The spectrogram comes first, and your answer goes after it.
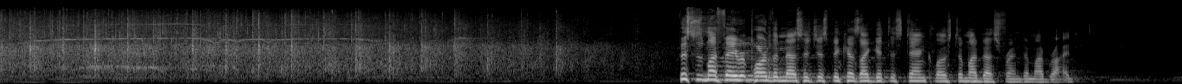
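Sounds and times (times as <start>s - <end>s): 
audience clapping for a guest: 0.0s - 6.8s
speech: 6.8s - 10.9s.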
